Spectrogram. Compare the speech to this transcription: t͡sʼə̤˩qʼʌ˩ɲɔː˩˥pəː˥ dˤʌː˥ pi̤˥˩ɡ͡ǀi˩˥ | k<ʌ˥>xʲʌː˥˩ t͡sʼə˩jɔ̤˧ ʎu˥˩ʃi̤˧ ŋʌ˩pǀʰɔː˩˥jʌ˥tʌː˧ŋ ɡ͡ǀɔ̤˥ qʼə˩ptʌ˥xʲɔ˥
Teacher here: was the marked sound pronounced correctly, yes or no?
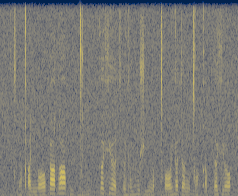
yes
